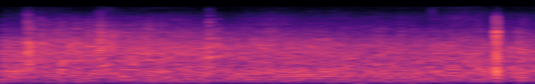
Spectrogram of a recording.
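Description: Steady hockey-arena crowd noise, with a single sharp crack near the end: a stick striking the puck.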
